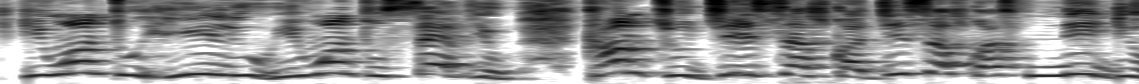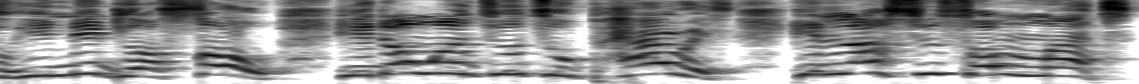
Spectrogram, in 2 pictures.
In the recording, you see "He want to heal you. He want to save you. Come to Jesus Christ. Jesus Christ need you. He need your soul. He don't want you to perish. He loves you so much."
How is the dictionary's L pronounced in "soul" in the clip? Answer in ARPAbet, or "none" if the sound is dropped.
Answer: L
